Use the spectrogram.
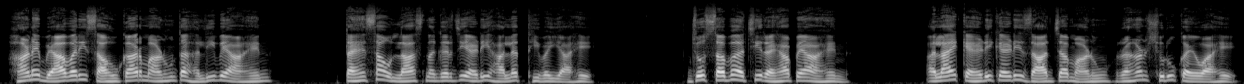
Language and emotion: Sindhi, neutral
